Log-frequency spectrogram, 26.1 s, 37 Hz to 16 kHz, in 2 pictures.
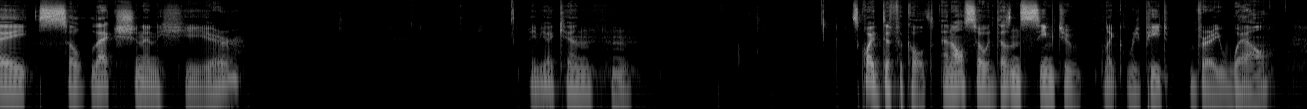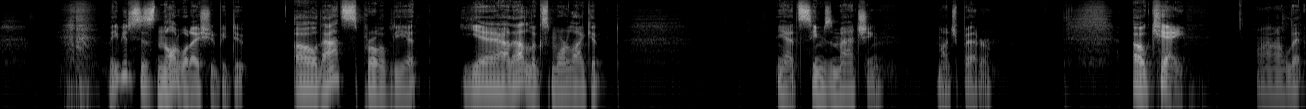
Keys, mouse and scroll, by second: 1.8 click, 2.2 ctrl+scroll up 2, 2.8 ctrl+scroll up 3, 4.2 click, 6.2-6.7 scroll down 4, 6.7 scroll up 2, 7.1 scroll down 2, 8.1 ctrl+scroll up 1, 9.4 click, 10.7-11.3 scroll down 2, 11.3-12.3 scroll down 1, 14.3-16.3 drag, 16.7 scroll up 2, 17.9-19.4 drag, 21.3 click, 21.8 ctrl+scroll down 2, 22.4-24.6 scroll down 4, 25.8 click.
